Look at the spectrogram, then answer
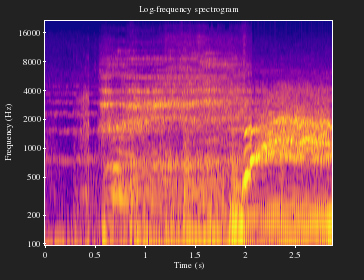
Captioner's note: growling; screaming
